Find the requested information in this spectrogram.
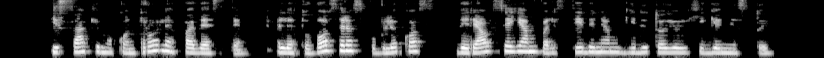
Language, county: Lithuanian, Telšiai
